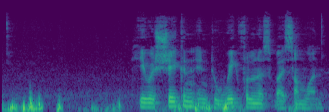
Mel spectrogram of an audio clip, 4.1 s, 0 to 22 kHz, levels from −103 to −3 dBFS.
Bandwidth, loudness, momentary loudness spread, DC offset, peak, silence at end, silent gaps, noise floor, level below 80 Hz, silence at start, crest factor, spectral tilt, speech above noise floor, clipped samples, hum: 13.5 kHz; -39 LUFS; 18 LU; under 0.1%; -20 dBFS; 0.1 s; none; -58 dBFS; -48 dBFS; 0.05 s; 18 dB; -5.5 dB/octave; 19 dB; under 0.1%; none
